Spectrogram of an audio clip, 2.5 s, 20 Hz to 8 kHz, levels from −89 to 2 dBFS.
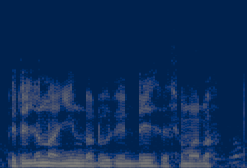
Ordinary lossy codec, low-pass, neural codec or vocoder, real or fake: none; 7.2 kHz; none; real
